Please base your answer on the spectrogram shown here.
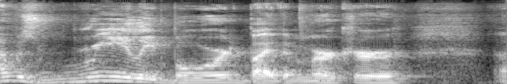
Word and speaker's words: Merkur: really bored by the merker uh i don't know that's merkur metcool i'm going to say merker because that's you know dumb americans get to pronounce things however they want i guess and i'm a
